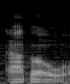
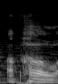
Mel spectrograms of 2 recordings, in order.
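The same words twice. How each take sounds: First: Appo with stress up front, AP-oh; first pronunciation of Appo. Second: Apo drawn out as uh-POH; alternative pronunciation of Apo. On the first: Reviewer naming the clone for viewers, Appo said AP-oh. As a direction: say "Appo" as AP-oh, short first vowel. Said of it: "however you wanna say it". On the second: Reviewer offering viewers another option, Apo said uh-POH. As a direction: say "Apo" slowly, stress on the second syllable. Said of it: "People say it differently". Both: Shown as a demonstration.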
